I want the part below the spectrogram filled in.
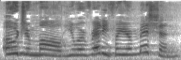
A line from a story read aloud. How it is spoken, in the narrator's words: Jordan cried in ecstasy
